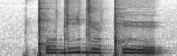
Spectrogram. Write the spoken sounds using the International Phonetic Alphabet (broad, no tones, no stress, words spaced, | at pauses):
ǃʼodidʲəː ǃʼɪː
